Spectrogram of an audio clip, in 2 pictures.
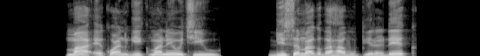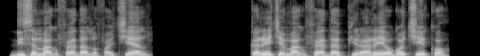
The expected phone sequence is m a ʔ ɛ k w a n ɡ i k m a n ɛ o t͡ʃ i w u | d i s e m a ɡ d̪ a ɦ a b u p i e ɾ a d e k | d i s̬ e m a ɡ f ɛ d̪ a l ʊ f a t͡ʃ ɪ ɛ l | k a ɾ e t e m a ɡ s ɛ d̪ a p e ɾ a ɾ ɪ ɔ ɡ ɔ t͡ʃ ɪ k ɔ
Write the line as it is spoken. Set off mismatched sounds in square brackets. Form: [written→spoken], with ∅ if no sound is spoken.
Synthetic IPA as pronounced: m a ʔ ɛ k w a n ɡ i k m a n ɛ o t͡ʃ i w u | d i s e m a ɡ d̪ a ɦ a b u p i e ɾ a d e k | d i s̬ e m a ɡ f ɛ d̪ a l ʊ f a t͡ʃ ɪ ɛ l | k a ɾ e [t→t͡ʃ] e m a ɡ [s→f] ɛ d̪ a p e ɾ a ɾ ɪ ɔ ɡ ɔ t͡ʃ ɪ k ɔ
